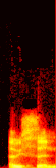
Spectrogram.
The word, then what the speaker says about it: Othen: How do you say your surname? Othen. Othen. It's a Viking name.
